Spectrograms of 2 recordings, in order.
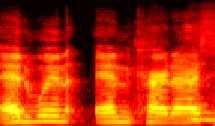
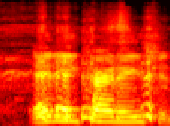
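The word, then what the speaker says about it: Edwin Encarnación: Edwin Encarnacion. That's what it is, yeah. Eddie Carnation. There we go. Okay, but I still sort of knew. Not how you. Nope. Not how you say his name.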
